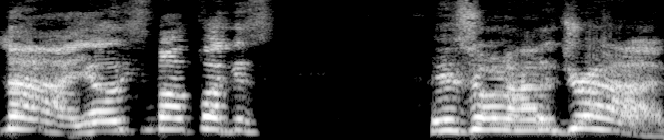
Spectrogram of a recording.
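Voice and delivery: put-on heated, aggressive outburst. Retelling what he said about other drivers: imitating an aggressive rant. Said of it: "Why are you so aggressive right now?".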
